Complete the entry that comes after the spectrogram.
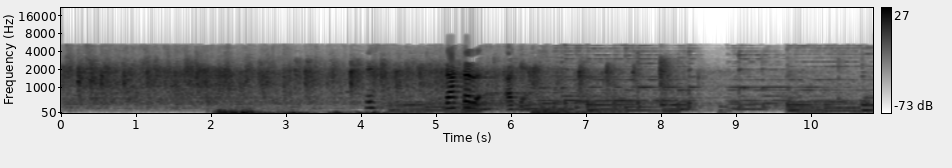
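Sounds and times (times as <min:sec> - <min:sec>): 
audience applauding to welcome a guest: 0:00.0 - 0:08.7
low rumble: 0:02.0 - 0:07.6
speech: 0:04.0 - 0:06.7.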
